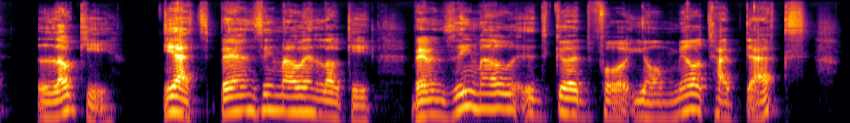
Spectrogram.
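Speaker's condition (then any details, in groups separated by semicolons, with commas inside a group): Cerebral palsy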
